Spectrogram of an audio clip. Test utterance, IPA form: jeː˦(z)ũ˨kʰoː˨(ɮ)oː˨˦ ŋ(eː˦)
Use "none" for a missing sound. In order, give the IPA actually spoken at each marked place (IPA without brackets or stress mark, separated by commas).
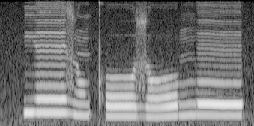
z, z, eː˦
